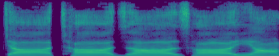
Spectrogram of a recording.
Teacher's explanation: च वर्ग यानी च, छ, ज, झ, य में हवा तालु को स्पर्श करती है।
